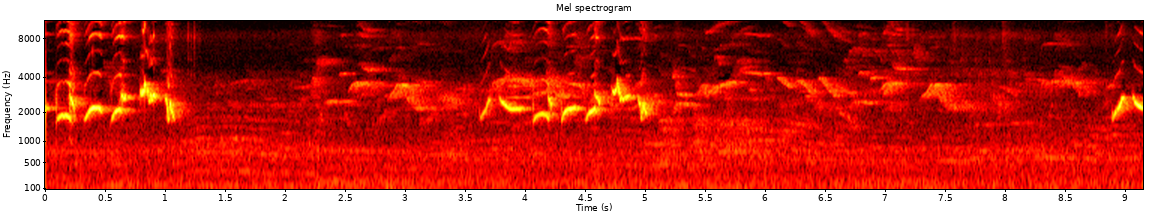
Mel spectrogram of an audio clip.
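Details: Oriental magpie-robin (kacer), recorded in Indonesia as a teaching song for pet kacer, repeats short bursts of fast whistled and scratchy notes, three phrases in about nine seconds with softer twitters between.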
